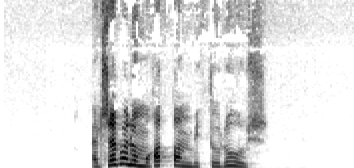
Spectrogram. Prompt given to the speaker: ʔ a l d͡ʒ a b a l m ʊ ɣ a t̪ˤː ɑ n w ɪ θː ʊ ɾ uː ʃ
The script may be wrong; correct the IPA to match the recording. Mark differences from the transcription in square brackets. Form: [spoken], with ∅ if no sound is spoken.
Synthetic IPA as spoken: ʔ a l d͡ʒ a b a l m ʊ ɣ [ɑ] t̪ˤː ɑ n [b] ɪ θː ʊ [l] uː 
